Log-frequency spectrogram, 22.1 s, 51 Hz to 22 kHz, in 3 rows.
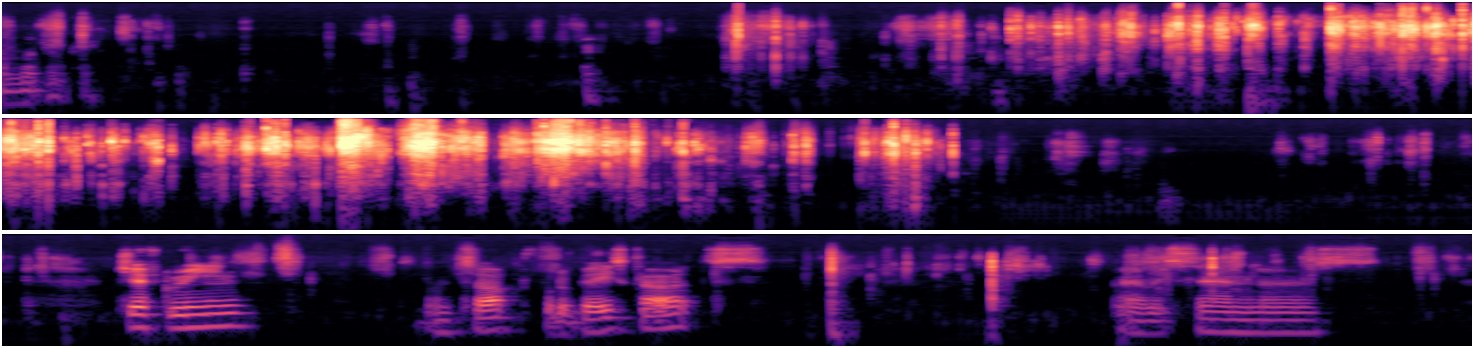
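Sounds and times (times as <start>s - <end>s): wrapper tearing and crinkling: 3.6s - 12.2s.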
